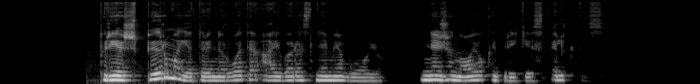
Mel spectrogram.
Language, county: Lithuanian, Telšiai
